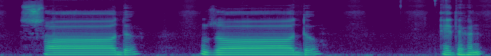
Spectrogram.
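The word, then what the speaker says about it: ض: এই স্টারের মতো যে চিহ্নটা, এই স্টারের মতো চিহ্নটা যে অক্ষরের উপরে দেওয়া রয়েছে, সেই অক্ষরগুলি গোল হয়ে, মুখটা গোল হয়ে বা মোটা হয়ে উচ্চারণ হবে। সদ, জদ।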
